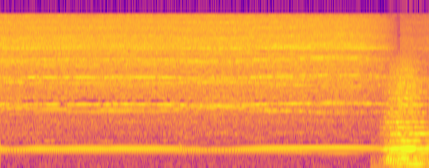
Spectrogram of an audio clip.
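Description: Brushless motors spinning electric ducted fans, giving a steady, unchanging whine as they thrust to hold the balancing board upright. Music cuts in near the end.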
